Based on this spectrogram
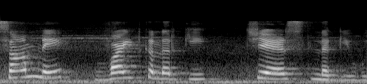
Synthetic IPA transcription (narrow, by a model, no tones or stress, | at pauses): saːmneʋaːɪʈkələɾki | t͡ʃeːəɾs | lɐɡiɦʊi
